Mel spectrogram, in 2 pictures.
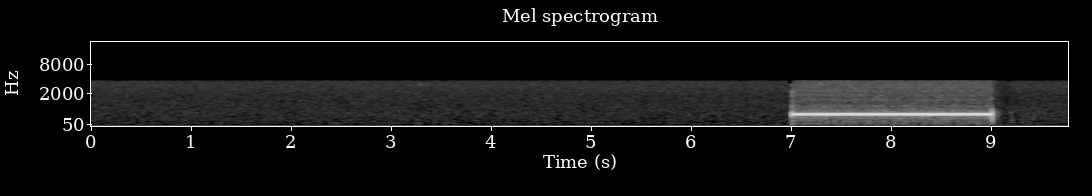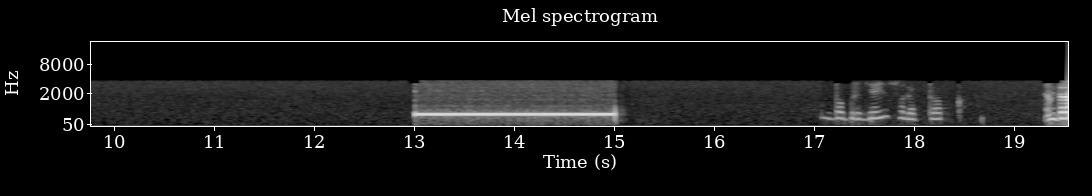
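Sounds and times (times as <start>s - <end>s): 
telephone ringback tone: 7.0s - 9.1s, 13.0s - 15.1s
speech: 17.3s - 18.6s, 19.4s - 19.5s.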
